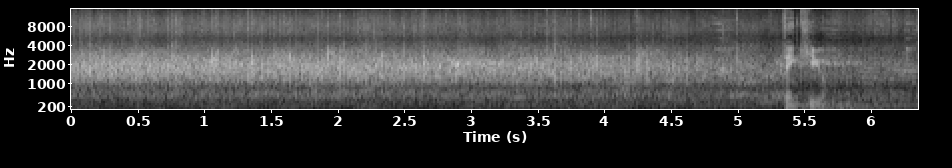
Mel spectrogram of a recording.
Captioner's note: applause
